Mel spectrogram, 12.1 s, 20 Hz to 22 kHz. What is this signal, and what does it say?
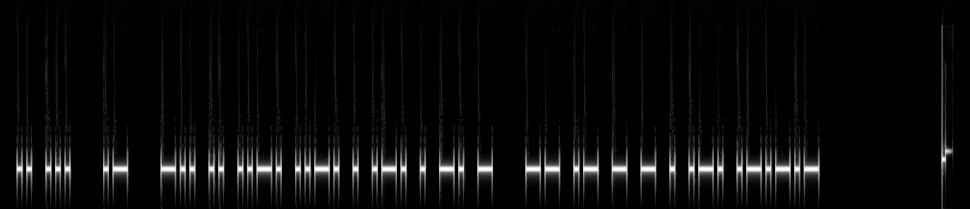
Morse code, heard as a keyed tone, about 20 wpm, 700 Hz. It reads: IS A DIFFERENT MATTER.
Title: Sentences from Top 1000 Words - Review Part 3 - 20wpm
